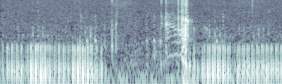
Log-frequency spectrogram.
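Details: Domestic cat that makes an unusual sound, rarely caught because it becomes quiet; rhythmic low purring in pulsed bursts, broken by a short sharp noise just after the midpoint, then purring resumes.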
